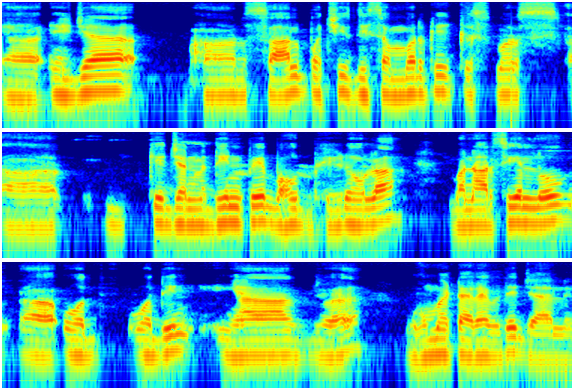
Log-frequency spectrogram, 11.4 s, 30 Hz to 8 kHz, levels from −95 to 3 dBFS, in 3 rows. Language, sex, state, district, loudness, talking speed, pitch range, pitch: Bhojpuri, male, Uttar Pradesh, Varanasi, -20 LUFS, 130 wpm, 125-145 Hz, 135 Hz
